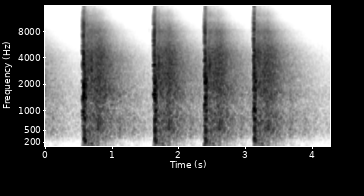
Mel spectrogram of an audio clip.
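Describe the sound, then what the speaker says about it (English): Four sharp gunshots from a .357 Magnum revolver fired at targets, each a loud crack with a fading tail, at uneven intervals of roughly a second. "first up we have the 357 Magnum"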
